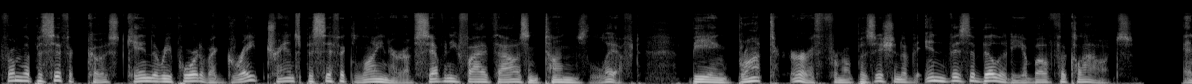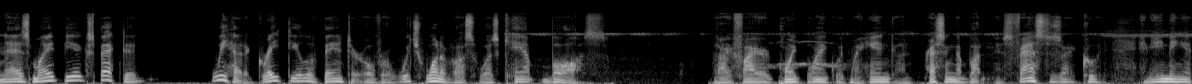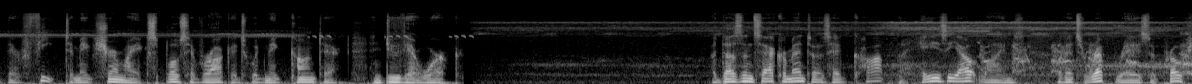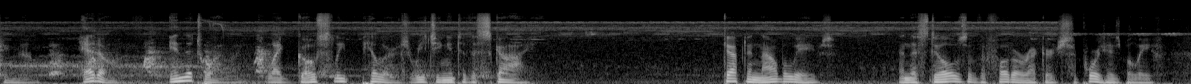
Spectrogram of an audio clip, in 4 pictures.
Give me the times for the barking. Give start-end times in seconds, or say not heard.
33.6-41.2.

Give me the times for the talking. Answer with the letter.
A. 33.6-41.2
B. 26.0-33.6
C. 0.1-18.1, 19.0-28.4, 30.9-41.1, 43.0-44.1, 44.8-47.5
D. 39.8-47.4
C.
